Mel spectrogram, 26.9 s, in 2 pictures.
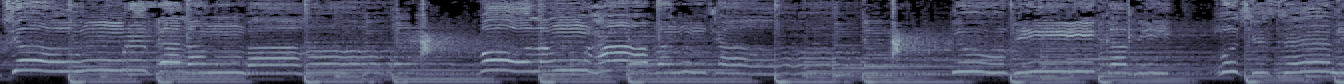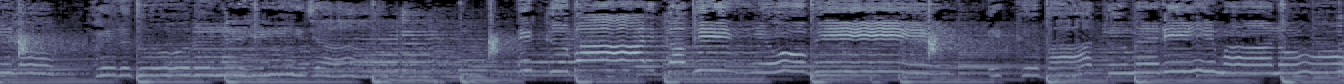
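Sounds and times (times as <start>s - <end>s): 
Krishna bhajan ringtone: 0.0s - 26.8s.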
